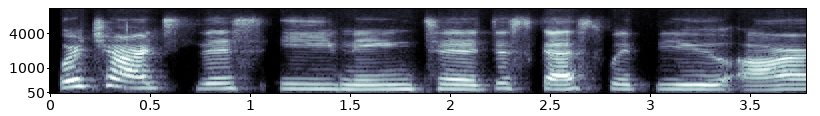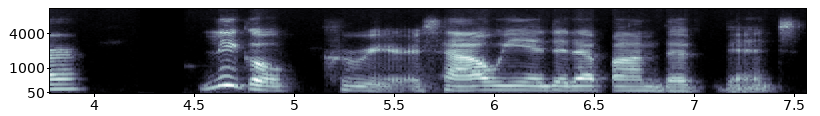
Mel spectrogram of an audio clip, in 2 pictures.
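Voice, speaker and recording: A middle-aged woman from Los Angeles, a judge, telling her career story on a panel in a candid, lively way. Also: fairly low pitch, slow, highs cut off.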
